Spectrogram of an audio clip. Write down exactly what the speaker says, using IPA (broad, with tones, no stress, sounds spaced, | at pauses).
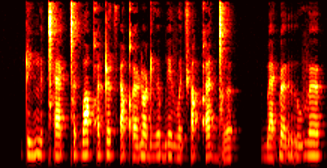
ʈ i˨˩˦ ŋ ɘ˨˩˦ ǀʰ æ˨ ǀ ɘ˨˩˦ ɡ͡b ɔ˦ qʼ ɘ˦ ʈ ə˦˨ t͡sʼ ɘ˨ qʼ ʉ˨˩˦ ɳ ɔ˨ ɖʱ ɘ˦˨ b e˦˨ v ə˨ t͡ʃʼ ə˦ qʼ e˦ ɡ͡ǀ ə˨ | b æ˨˩˦ k͡p œ˨˩˦ r u˨˩˦ v œ˦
